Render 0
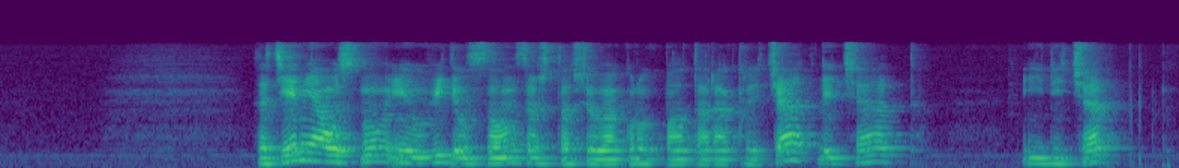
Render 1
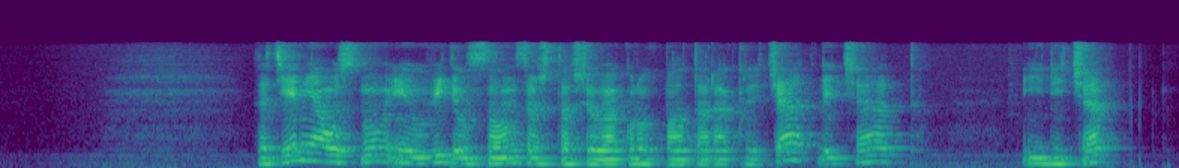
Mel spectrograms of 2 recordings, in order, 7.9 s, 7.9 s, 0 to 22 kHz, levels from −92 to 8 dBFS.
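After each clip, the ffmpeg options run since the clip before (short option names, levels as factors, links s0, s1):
-af "equalizer=f=480:w=0.32:g=-8.5,dynaudnorm=f=100:g=11:m=5.01,volume=0.668"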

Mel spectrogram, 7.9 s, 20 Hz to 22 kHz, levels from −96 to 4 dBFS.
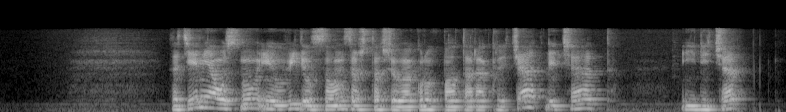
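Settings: -af "alimiter=limit=0.224:level=0:latency=1:release=39"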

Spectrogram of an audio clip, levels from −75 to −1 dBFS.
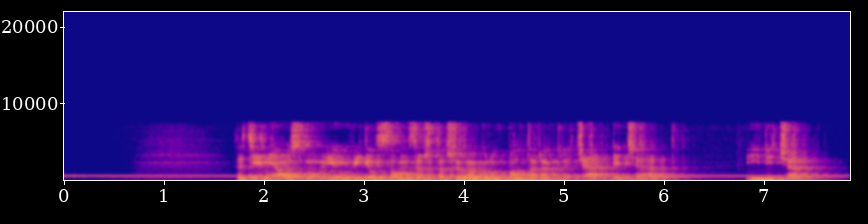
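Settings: -filter_complex "[0:a]aeval=exprs='val(0)+0.0224*sin(2*PI*610*n/s)':c=same,asplit=2[s0][s1];[s1]adelay=106,lowpass=f=2700:p=1,volume=0.631,asplit=2[s2][s3];[s3]adelay=106,lowpass=f=2700:p=1,volume=0.49,asplit=2[s4][s5];[s5]adelay=106,lowpass=f=2700:p=1,volume=0.49,asplit=2[s6][s7];[s7]adelay=106,lowpass=f=2700:p=1,volume=0.49,asplit=2[s8][s9];[s9]adelay=106,lowpass=f=2700:p=1,volume=0.49,asplit=2[s10][s11];[s11]adelay=106,lowpass=f=2700:p=1,volume=0.49[s12];[s2][s4][s6][s8][s10][s12]amix=inputs=6:normalize=0[s13];[s0][s13]amix=inputs=2:normalize=0"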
